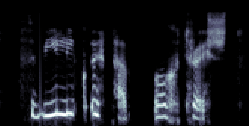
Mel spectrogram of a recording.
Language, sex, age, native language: Icelandic, female, 9, Icelandic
